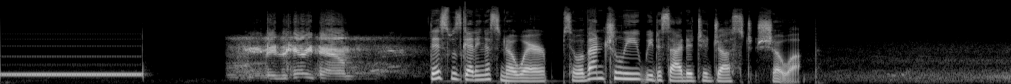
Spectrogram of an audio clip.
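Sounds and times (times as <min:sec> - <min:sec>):
telephone dial tone: 0:00.0 - 0:01.5
speech: 0:02.7 - 0:03.6, 0:04.3 - 0:08.2.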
